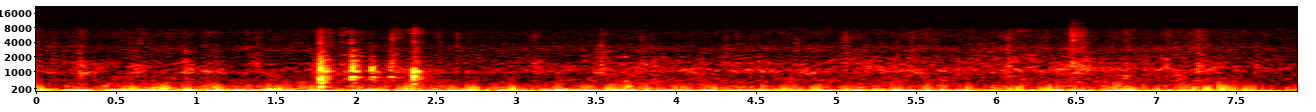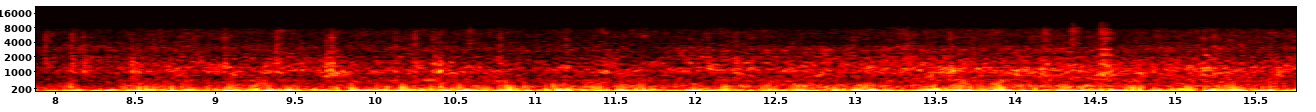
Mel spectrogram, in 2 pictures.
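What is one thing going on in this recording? A car drives steadily along a road with a low, constant rumble.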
